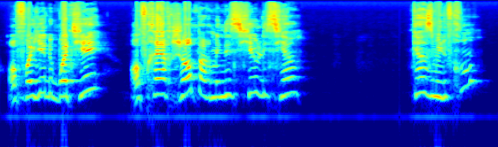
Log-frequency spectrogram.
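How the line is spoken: Exclaimed. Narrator (French): s'écria Ève

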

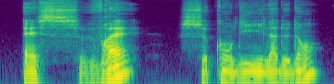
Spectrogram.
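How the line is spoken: Murmured. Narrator (French): murmura-t-il

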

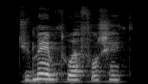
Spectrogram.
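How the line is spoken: Murmuring after drinking. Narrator (French): murmura-t-il après avoir bu

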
